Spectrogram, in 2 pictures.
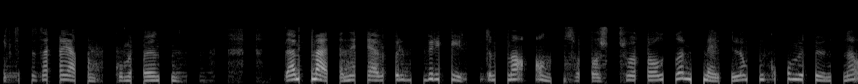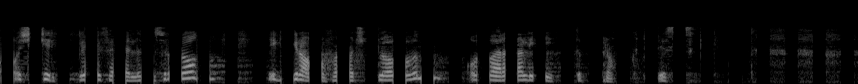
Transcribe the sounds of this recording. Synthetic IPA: ɪkt̪ət̪ʰjæmkʊmʉːnn | d̪̥æmænəjæɪʋɪlbɾyːt̪əmɛ̰ɑnsʋɑːʂfɔhɔlːəmɛlːɔmkʰʊmʉːnnəɔ̰çɪɾkəlɪɪfɛlːəsɾoːd̪ɪɡɾɑʋfææʈʂloːʋənʔɔ̰ʋæːɾəlːt̪əpʰɾɑ̰kt̪ɪsk

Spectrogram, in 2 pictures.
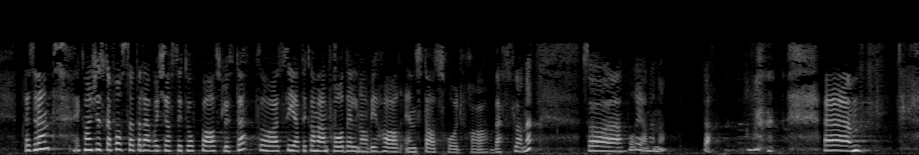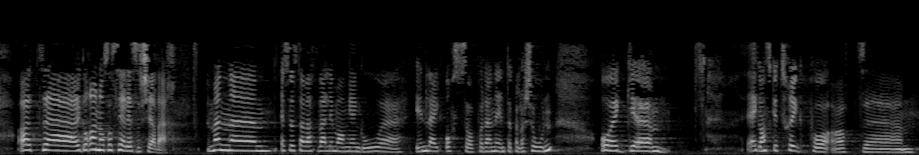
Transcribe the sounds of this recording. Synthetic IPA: pʰɾɛsɪd̪ɛnt̪ɛɡkʰɑnʂəskɑfɔɾt̪sɛt̪ːəd̪æfɔçøːɾsɪt̪ʰɔpːɔɑːʋslʉt̪ːət̪ʰɔsiːɑt̪̚d̪ɛkʰɑnʋæːɾəɛnfɔɾd̪eːlnɔɾʋɪɦɑɾɛnst̪ɑːt̪sʁoːd̪fɾɑʋɛst̪lɑnːə | sɔʋʊɾɪɑnɛnːə | d̪̥ | ʔɑt̪ɡoːɾɑnːɔsɔseːd̪ɛsɔʃeːʁd̪æ̰ʁ | mɛn | ɛɡsʏnsd̪ɛhɑɾʋæʁt̪ʋɛld̪ɪmɑŋːənɡuːɪnlɛɡɔsɔpʰɔd̪ɛnːəɪnt̪əpəlɑʂuːnn̩ | ɔɡ | ɛɡɑnskət̪ʰɾʏɡːpʰɔɑt̪

